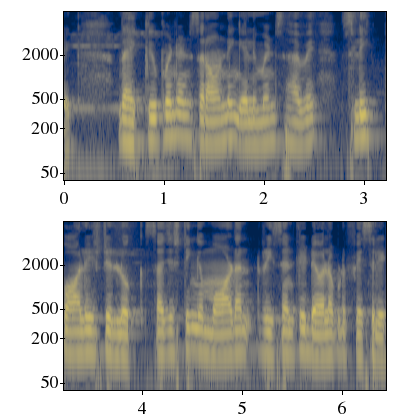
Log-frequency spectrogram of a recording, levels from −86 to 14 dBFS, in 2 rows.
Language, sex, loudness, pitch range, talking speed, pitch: English, male, -16 LUFS, 120-140 Hz, 160 wpm, 130 Hz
